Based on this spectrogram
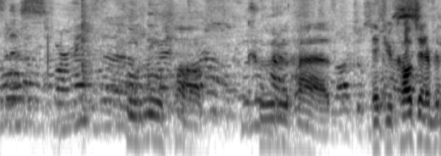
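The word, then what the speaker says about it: Cwrw Haf: Now, pronounce this for me. Kuruhav.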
